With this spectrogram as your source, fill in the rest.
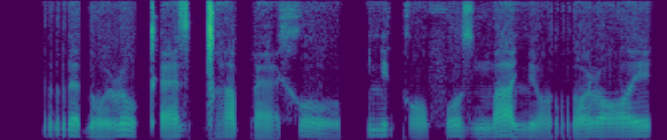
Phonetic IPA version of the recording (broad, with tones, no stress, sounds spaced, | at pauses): r ə˥˨ ɗ o˧˩˧ ɭ o˥˨ kʼ æ˨˦ z ɡ͡ǀ a˦˥ p æ˨˩ x o˥˨ | lʲ ə˦˥ k ɔ˨˩ f o˧˥˧ z m a˧˥˧ lʲ ɔ˧˩˧ r ɔ˨˦ ɭ ɔ˦˥ e̯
